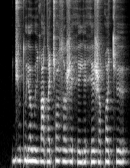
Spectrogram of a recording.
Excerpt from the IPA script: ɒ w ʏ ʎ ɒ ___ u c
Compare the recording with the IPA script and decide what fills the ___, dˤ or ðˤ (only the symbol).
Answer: dˤ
